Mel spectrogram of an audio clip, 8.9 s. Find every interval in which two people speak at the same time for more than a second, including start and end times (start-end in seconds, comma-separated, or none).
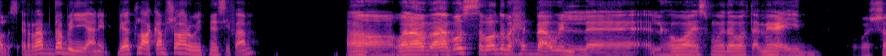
none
